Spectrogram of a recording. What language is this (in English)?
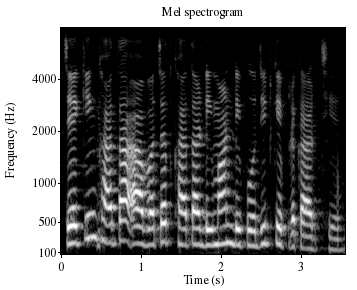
Maithili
